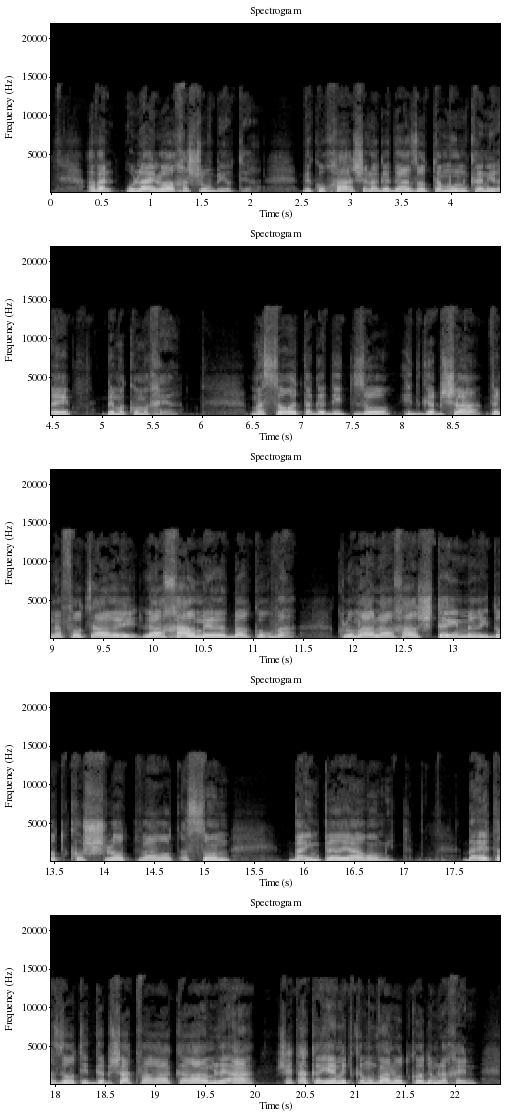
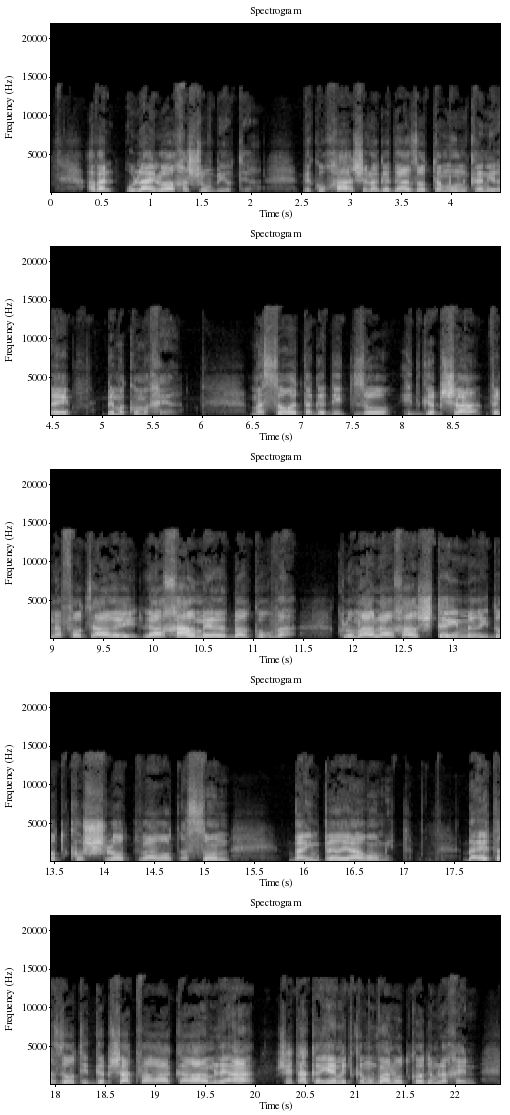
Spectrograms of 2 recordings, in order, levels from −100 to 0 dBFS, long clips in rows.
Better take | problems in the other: first | thin; very; fading below 700 Hz

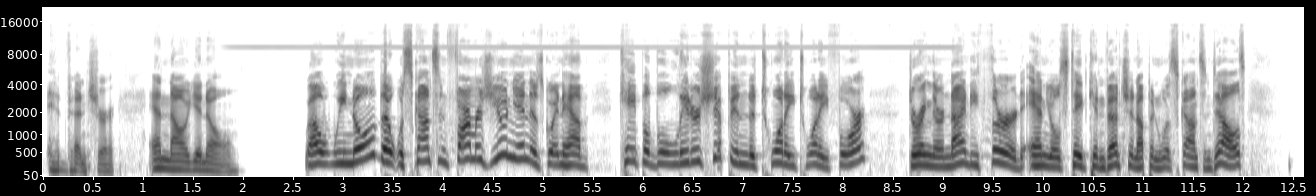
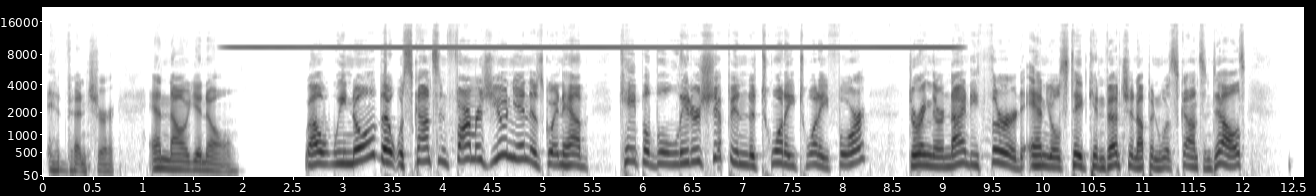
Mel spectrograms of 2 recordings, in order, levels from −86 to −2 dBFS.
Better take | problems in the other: first | high-pitched whine; loud; from 2 to 9 s; 9.5 kHz, 7 dB below the speech; faint in the first

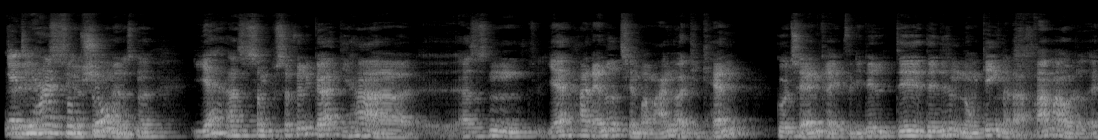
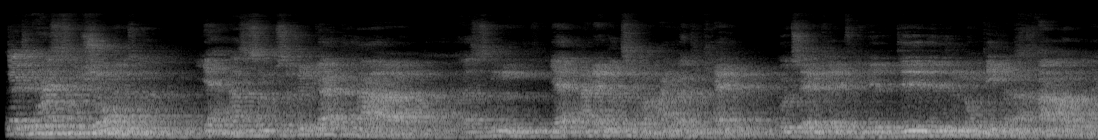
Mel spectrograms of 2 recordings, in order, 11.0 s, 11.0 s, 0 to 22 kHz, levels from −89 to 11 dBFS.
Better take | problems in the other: first | room echo; strong; dies away in 2.6 s; slight in the first // off-mic speech; far; far in the first

